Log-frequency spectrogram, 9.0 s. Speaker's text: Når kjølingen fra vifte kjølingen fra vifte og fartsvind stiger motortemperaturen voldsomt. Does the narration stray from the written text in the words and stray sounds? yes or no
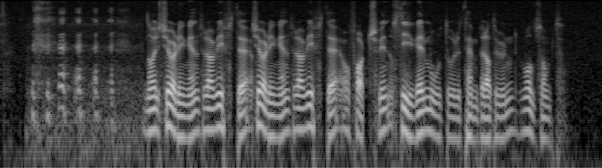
yes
